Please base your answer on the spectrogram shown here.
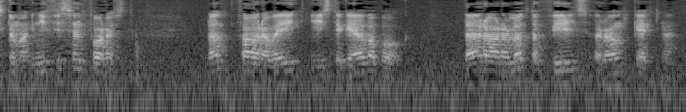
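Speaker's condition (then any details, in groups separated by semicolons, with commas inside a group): No condition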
